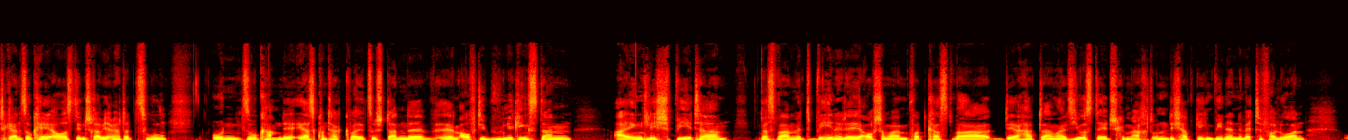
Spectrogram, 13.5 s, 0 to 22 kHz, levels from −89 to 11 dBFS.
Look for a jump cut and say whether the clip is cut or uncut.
uncut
